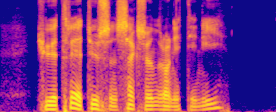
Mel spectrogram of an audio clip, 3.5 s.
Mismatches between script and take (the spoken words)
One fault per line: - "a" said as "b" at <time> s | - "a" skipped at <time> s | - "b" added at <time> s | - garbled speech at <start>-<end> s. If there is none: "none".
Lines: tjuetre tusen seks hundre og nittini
none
